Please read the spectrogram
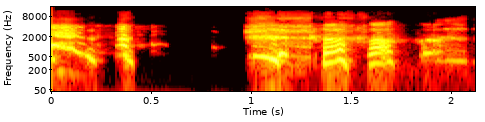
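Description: Several people laughing over a video call, in two bursts: a short one at the start and a longer one about a second in.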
